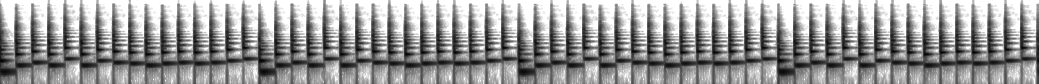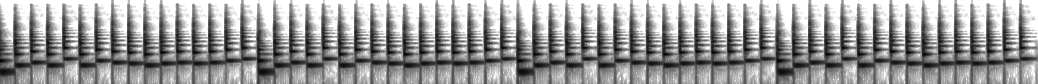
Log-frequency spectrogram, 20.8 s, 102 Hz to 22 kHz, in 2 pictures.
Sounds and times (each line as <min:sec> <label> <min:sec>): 0:00.0 Trance Pluck 0:20.7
